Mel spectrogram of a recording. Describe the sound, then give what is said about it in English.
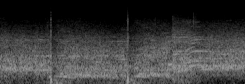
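Two sharp, heavy thuds from a body slam in a sold-out professional wrestling match, rising above a continuous roar of crowd noise. “Munn dropped Lewis from a great height with an almighty slam to pick up a 3 count and the first fall in their match.”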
